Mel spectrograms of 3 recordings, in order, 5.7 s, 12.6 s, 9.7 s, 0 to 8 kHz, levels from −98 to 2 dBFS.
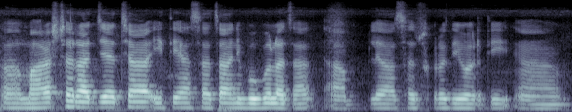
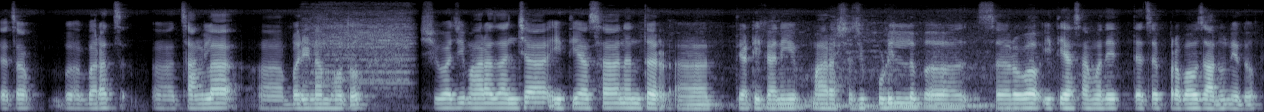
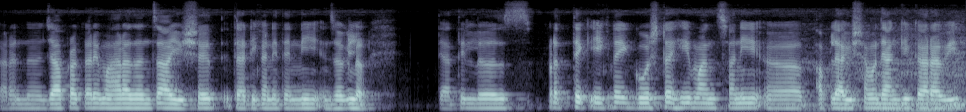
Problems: none marked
